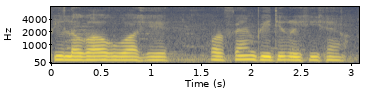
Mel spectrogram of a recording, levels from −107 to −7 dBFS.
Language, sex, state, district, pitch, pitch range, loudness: Hindi, female, Arunachal Pradesh, Papum Pare, 185 Hz, 180-190 Hz, -16 LUFS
